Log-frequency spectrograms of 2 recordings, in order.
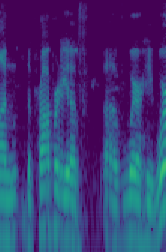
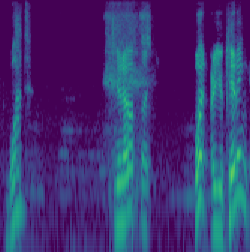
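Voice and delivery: mock stunned what, pitched up and louder; retold astonished outburst, raised and louder; stunned disbelief; 5 semitones higher, 7 dB louder than usual. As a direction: replay the moment the news landed. Hearing surprise invitation news.

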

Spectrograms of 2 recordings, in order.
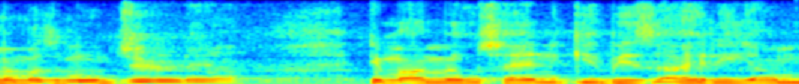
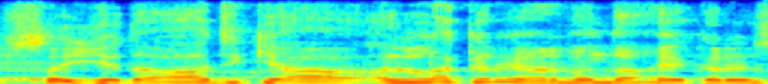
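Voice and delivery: ordinary talk, nothing marked

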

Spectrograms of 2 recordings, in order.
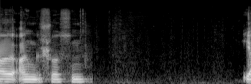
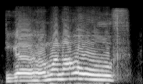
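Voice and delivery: loud, high fed-up yell; annoyed shout; 7 semitones higher, 5 dB louder than usual. Real, not acted. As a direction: yell at him to quit it. Friend scares off the llama.

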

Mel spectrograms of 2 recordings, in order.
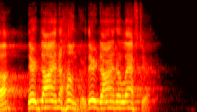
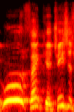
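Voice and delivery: joyful whoop; 6 semitones higher than usual. Real, not acted. Joyful shout of praise.

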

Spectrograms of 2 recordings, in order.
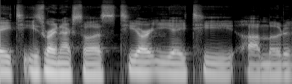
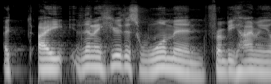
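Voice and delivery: ordinary delivery

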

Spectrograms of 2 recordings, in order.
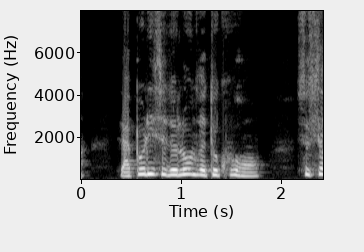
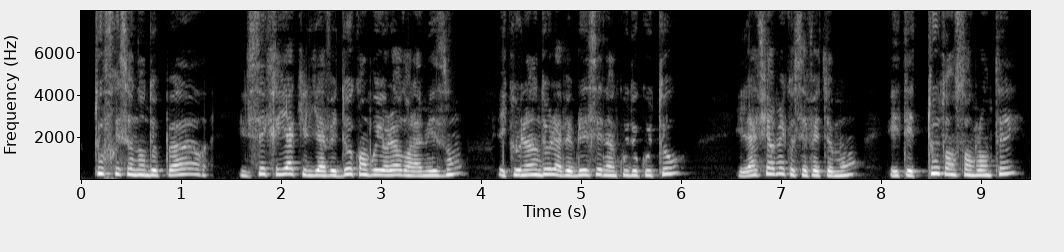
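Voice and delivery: plain reading voice

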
